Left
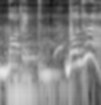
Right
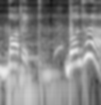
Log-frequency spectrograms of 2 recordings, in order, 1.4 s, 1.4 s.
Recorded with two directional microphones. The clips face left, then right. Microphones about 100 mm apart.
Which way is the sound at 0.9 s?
40° right (ahead or behind).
